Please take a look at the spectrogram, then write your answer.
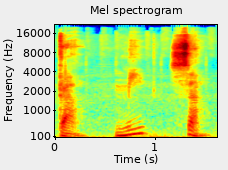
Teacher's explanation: la intensidad de la voz recibe o se percibe más en la penúltima sílaba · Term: palabras Llanas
